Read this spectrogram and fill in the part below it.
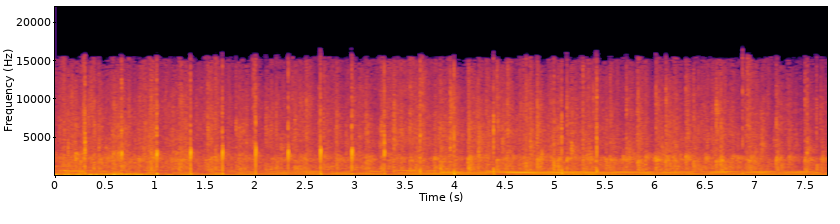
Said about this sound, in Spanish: Dale un fuerte aplauso.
